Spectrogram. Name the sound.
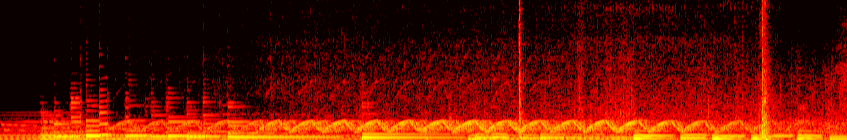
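police car siren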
